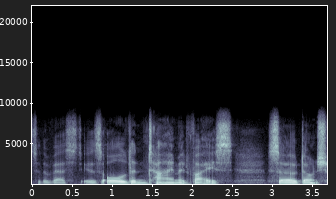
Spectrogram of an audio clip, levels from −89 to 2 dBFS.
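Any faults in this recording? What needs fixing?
Automatic gain falling from 0.83 to 1.22 s, between "to the vest" and "time advice": the control judged the input too loud or its background noise too strong and pulled level down about 5 dB, background included. To prevent it, lower the input gain at the source or slow the gain control's attack so brief loud passages don't trigger reductions.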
